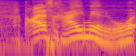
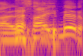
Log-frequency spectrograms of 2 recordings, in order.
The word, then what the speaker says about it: Alzheimer: del día internacional del Alzheimer Alzheimer para que estemos muy pendientes todos como lo mencionas es que esos alemán básico se puede pronunciar Alzheimer o alzheimer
